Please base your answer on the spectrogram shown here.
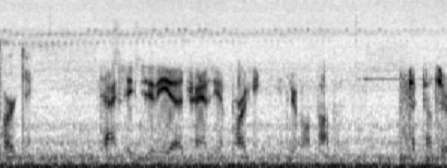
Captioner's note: radio chatter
